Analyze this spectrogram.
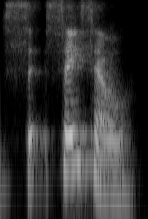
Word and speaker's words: Seisel: Seisel.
